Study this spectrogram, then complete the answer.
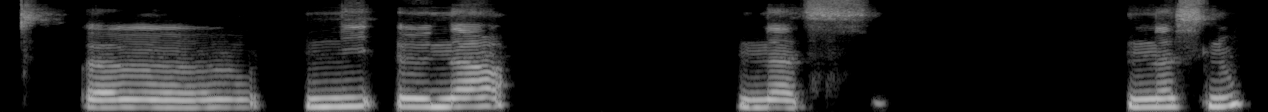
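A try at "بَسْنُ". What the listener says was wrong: Alors, au début, c'est un bas.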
